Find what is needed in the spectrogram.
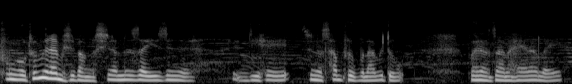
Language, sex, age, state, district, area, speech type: Bodo, female, 30-45, Assam, Baksa, rural, spontaneous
